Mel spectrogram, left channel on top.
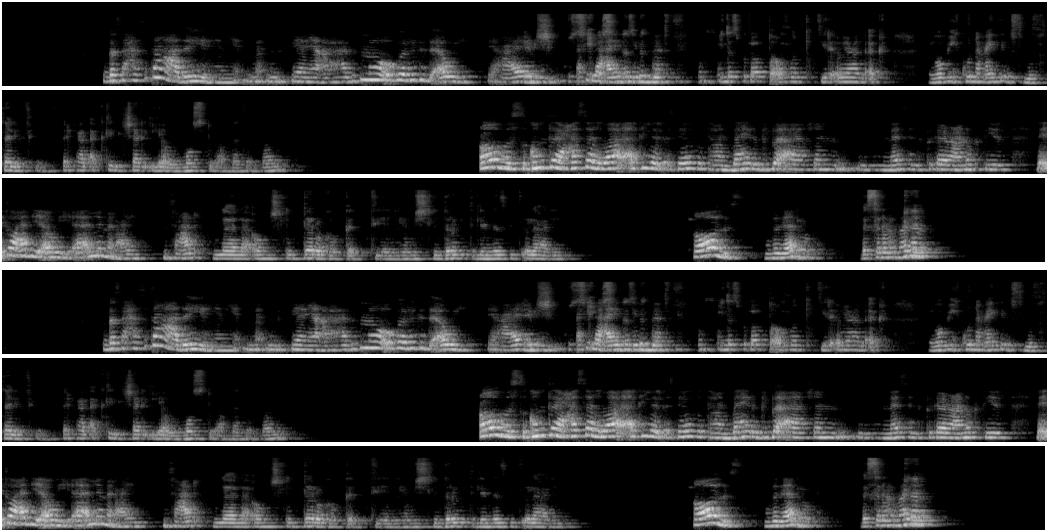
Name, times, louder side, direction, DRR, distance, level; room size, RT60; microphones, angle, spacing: voice 1, 1.0-5.6 5.9-6.6 7.0-7.1 15.2-20.5 20.8-22.3 22.6-22.8 27.8-28.2 28.5-28.9 29.8-30.1, right 1 dB, 45° right, -1 dB, 0.8 m, -19 dB
voice 2, 5.2-6.5 7.2-8.8 9.3-13.3 23.0-26.5 28.8-29.0 29.5-30.1, equal, 10° left, 1 dB, 0.5 m, -27 dB
3.9 x 2.7 x 2.9 m, 0.39 s
head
